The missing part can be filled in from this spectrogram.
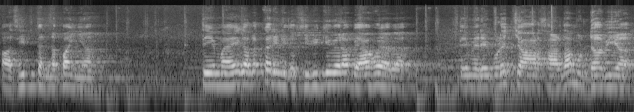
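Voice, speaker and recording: A man's high-pitched, monotone, flat delivery, with audible room echo and light background noise. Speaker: comedy sketch actor. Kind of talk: scripted comedy sketch dialogue. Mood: worried, pleading. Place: home room.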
